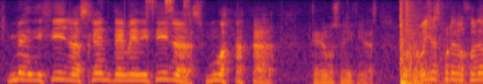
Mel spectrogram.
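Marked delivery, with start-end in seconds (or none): 0.1-2.1 mustache twirling villain. Pretend. Gloating over found medicine. 2.1-2.7 hammy villain laugh; evil cackle. Pretend. Villain laugh over loot.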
